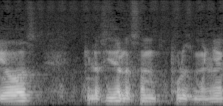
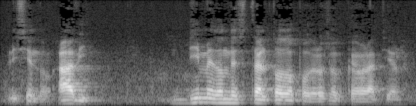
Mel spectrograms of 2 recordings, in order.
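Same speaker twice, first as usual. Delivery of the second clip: lectura solemne; 10 dB louder than usual. Acted. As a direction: read it like sacred text to a child. Reads scripture aloud. (lectura solemne en voz alta, más fuerte y pausada)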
